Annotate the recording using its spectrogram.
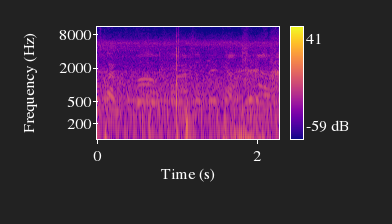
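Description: People talking in the background over a low rumble, with a single sharp click about a second in.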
